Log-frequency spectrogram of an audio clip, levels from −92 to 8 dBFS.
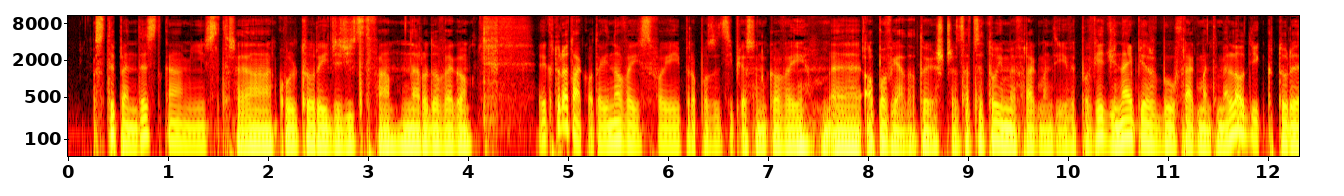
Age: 40-59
